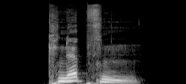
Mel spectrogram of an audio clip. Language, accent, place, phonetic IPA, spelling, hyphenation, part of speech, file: German, Germany, Berlin, [ˈknœpfn̩], knöpfen, knöp‧fen, verb, De-knöpfen.ogg
- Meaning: to button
